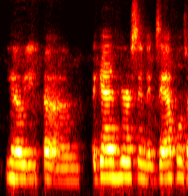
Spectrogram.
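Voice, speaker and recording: A moderate pace with a New Jersey accent. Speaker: federal transportation research official. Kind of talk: conference keynote presentation. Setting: online conference. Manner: many fillers, halting.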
